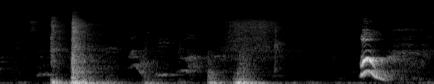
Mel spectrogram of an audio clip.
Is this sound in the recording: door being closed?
yes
